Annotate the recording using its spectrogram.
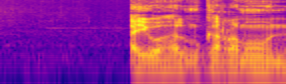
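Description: A man speaks loudly through a loudspeaker.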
